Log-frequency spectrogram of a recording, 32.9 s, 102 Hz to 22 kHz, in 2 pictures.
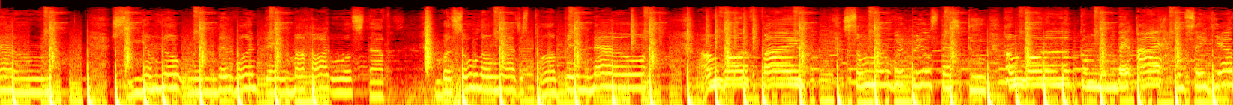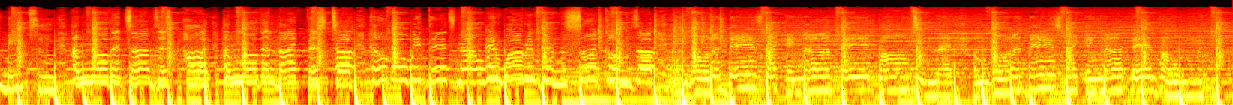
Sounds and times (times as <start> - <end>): Music: 0.0 - 32.8.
